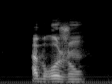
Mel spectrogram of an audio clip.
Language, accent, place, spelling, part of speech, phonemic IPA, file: French, France, Lyon, abrogeons, verb, /a.bʁɔ.ʒɔ̃/, LL-Q150 (fra)-abrogeons.wav
- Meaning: inflection of abroger: 1. first-person plural present indicative 2. first-person plural imperative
